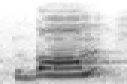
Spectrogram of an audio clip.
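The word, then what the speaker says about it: bomb: इन the words given below the letter B is silent when it अपीयरर्स with M और यहां पर letter B जो है वो साइलेंट हो जाता है जब वो एम के बाद एम के बाद आता है।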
